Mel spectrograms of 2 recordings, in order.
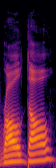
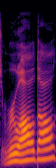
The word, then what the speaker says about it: Roald Dahl: I've been saying Roald Dahl my whole life. – Oh. – Found out today it's Roald Dahl because he's Norwegian.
